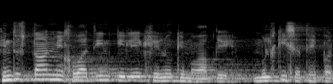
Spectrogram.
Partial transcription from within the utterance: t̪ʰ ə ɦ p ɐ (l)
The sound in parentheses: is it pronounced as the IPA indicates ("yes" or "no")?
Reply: no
